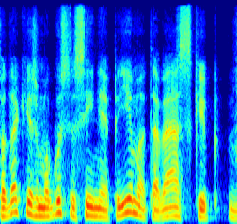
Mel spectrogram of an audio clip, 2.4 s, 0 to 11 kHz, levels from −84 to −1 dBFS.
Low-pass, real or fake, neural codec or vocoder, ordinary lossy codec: 9.9 kHz; fake; codec, 24 kHz, 0.5 kbps, DualCodec; AAC, 48 kbps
